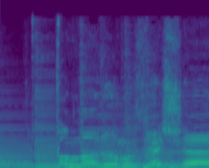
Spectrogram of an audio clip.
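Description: A Turkish song: a voice singing with vibrato over acoustic guitar, with the word "görecek" sung near the end.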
